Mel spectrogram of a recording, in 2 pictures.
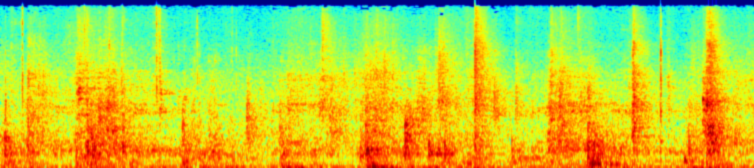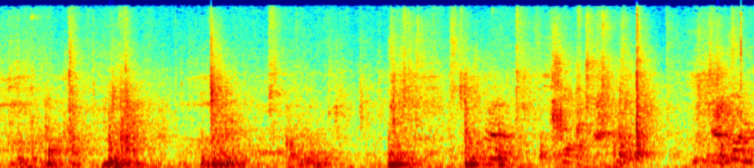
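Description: Indistinct voices of people talking, with scattered short knocks and clicks.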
